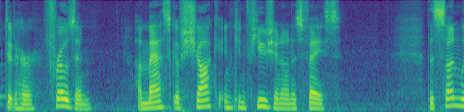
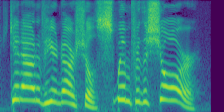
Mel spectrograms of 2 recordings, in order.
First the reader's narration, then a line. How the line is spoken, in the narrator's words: As soon as she broke the surface of the water, she was shouting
